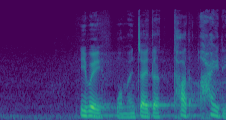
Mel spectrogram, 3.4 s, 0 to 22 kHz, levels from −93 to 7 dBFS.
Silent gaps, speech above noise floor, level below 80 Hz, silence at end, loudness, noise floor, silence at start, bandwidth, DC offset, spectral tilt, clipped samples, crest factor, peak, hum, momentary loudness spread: none; 31 dB; -68 dBFS; 0 s; -33 LUFS; -63 dBFS; 1.2 s; 15.5 kHz; under 0.1%; -6 dB/octave; under 0.1%; 20 dB; -14 dBFS; none; 10 LU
